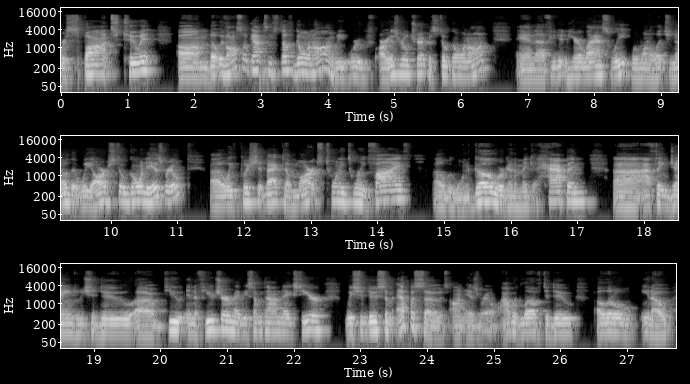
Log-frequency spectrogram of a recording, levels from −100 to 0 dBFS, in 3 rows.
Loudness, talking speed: -26 LUFS, 200 wpm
